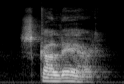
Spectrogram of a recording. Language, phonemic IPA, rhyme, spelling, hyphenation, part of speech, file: Dutch, /skaːˈlɛːr/, -ɛːr, scalair, sca‧lair, adjective, Nl-scalair.ogg
- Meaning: scalar (possessing magnitude but not direction)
